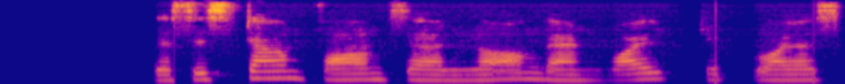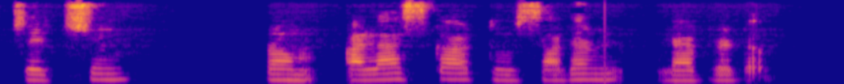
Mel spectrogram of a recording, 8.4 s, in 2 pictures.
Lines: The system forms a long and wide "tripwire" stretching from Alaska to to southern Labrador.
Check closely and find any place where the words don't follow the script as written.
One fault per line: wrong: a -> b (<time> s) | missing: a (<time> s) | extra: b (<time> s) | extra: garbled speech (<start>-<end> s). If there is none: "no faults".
missing: to (6.8 s)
